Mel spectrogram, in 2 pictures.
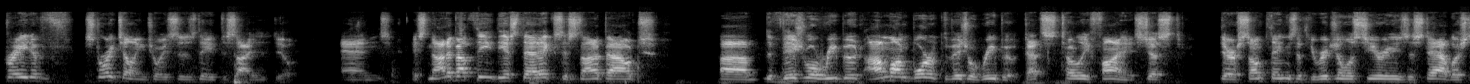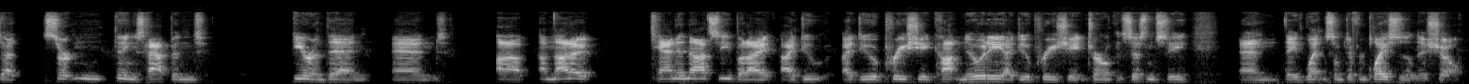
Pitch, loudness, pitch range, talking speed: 130 Hz, -16 LUFS, 115-145 Hz, 160 wpm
